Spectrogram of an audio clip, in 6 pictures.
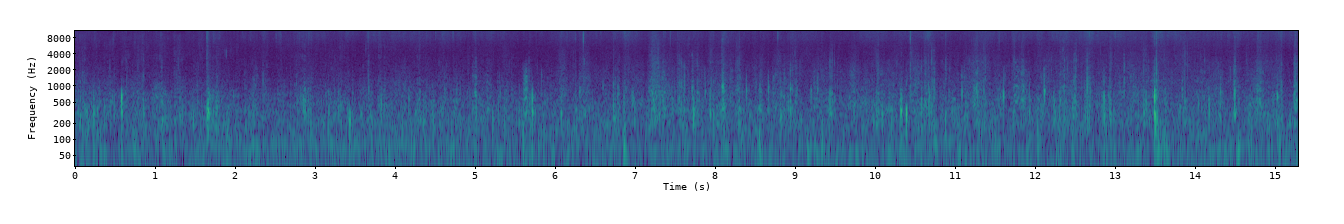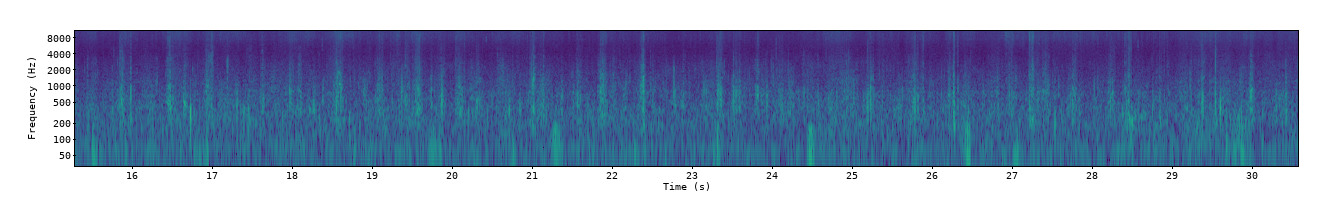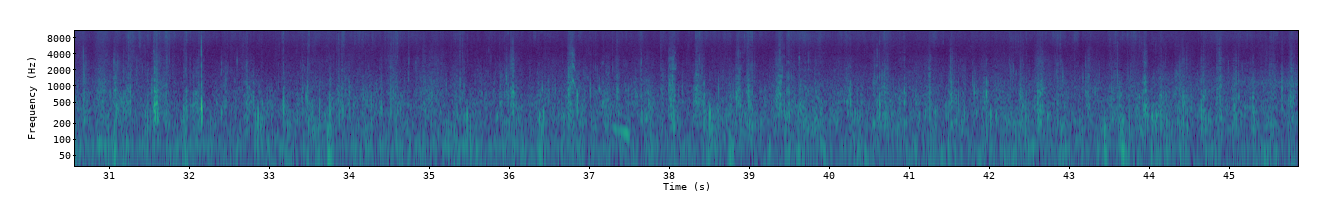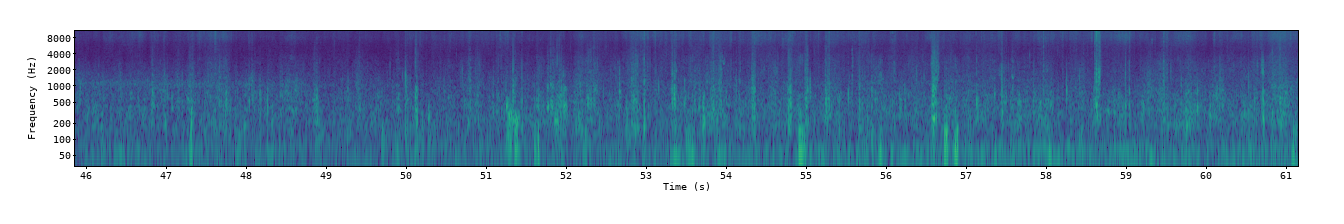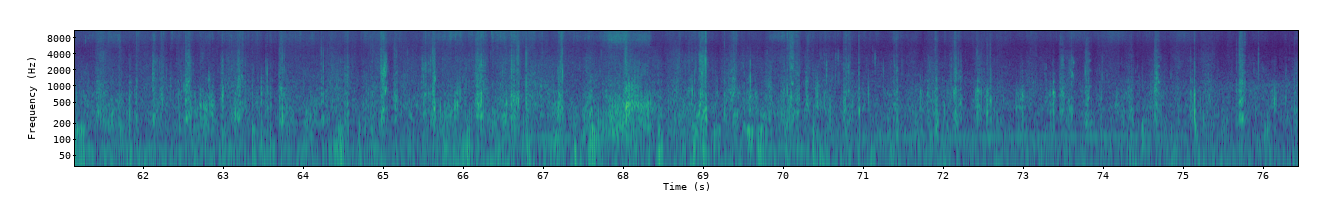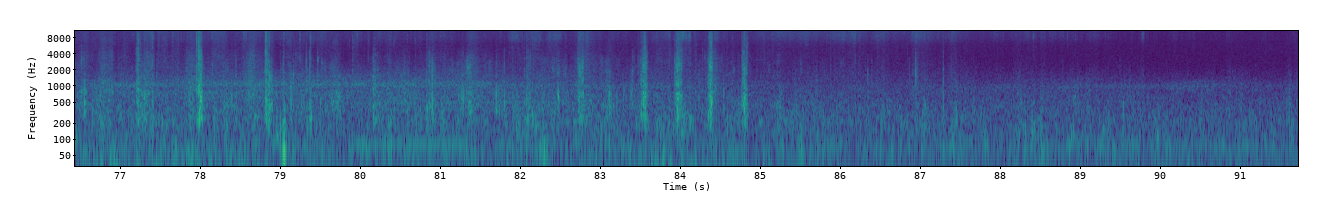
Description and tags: sheep chewing gras
ambiance, chewing, field-recording, gras, nature, sheep, summer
